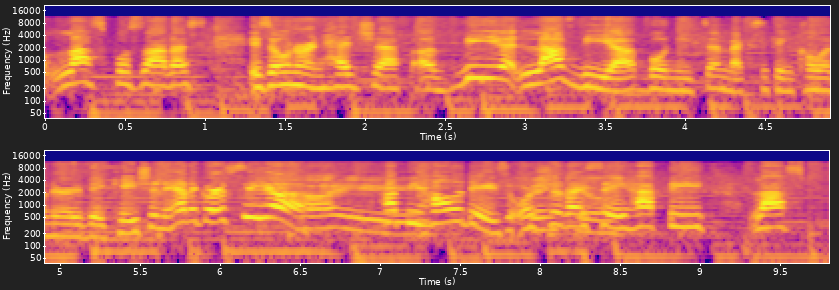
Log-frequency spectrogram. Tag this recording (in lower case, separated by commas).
music, speech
